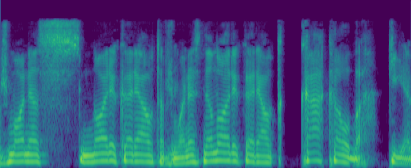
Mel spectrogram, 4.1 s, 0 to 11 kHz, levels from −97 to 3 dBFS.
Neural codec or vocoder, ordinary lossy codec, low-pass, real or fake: codec, 16 kHz, 16 kbps, FunCodec, trained on LibriTTS, 50 frames a second; MP3, 48 kbps; 7.2 kHz; fake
